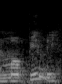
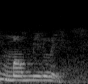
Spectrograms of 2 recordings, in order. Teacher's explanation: sehingga fonem P itu luluh menjadi fonem m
